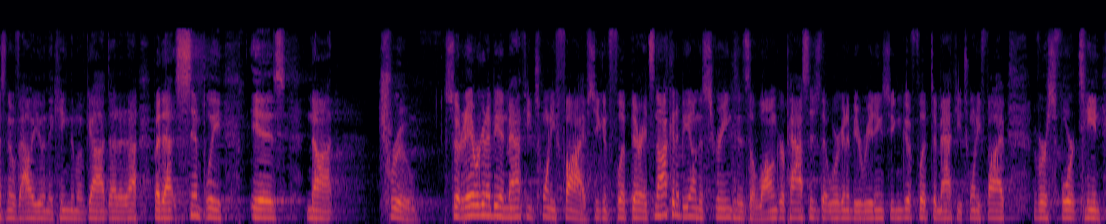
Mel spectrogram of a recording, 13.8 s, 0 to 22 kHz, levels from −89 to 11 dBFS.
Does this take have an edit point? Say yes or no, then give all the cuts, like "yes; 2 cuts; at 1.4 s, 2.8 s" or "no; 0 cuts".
no; 0 cuts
